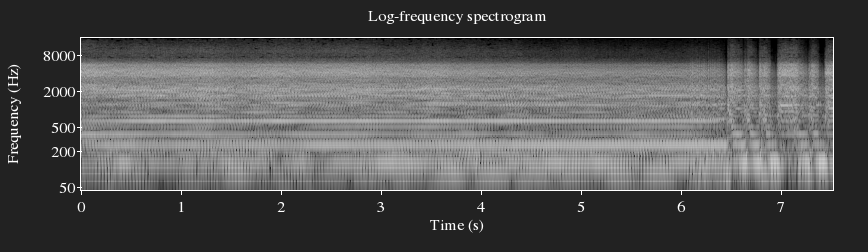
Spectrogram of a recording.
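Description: Electric guitar played through an Electro-Harmonix Nano Metal Muff distortion pedal: a heavily distorted chord left sustaining, then, about six and a half seconds in, fast choppy picked riffing.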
